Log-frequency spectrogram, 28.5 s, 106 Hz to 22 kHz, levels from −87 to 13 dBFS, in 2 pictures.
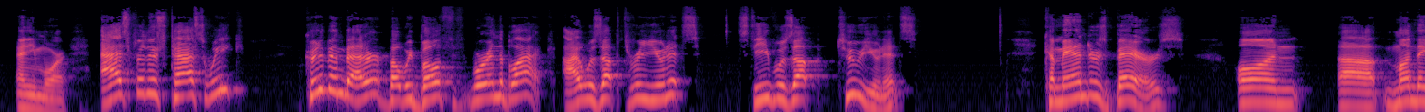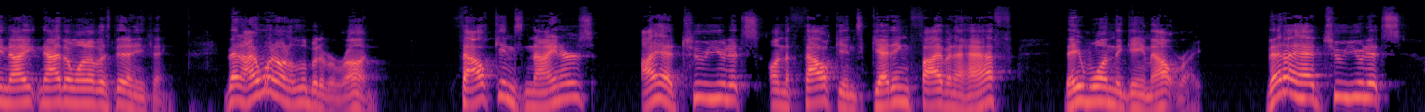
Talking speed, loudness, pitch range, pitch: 155 wpm, -21 LUFS, 150-215 Hz, 180 Hz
